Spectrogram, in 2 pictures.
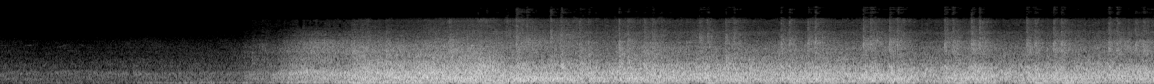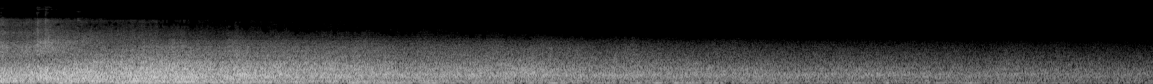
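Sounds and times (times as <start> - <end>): train rumble on a bridge: 0.0 - 15.0
clickety-clack wheel beats: 4.3 - 12.8.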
